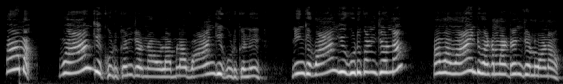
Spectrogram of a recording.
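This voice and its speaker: In a cartoon, a woman voices a feisty, stubborn little village girl with a Kanyakumari Tamil accent, firing off sharp, sarcastic, argumentative retorts in an indignant mood. Her voice is very high, expressive and fast, with slight background noise.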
